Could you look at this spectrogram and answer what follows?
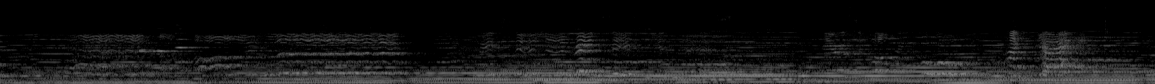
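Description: Operatic singing in women's voices, with a wide vibrato on held notes, over a live pit orchestra.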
